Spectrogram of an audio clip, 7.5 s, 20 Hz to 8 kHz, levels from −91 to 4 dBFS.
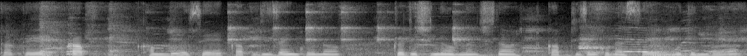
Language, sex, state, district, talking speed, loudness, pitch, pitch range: Nagamese, female, Nagaland, Dimapur, 130 wpm, -21 LUFS, 170 Hz, 165-180 Hz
